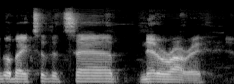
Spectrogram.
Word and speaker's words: netorare: Netorare. Netorare.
